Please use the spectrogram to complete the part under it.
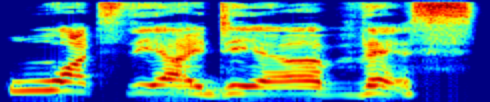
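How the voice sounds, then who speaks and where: A woman's voice: a little high, big pitch swings, a little slow, a bit bright, dry recording, studio quality, pitched above the performer's own voice, heavily acted. A woman voicing a young husband who speaks curtly and with scorn. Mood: scornful. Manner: curt and scornful. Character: contemptuous, protective young husband.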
